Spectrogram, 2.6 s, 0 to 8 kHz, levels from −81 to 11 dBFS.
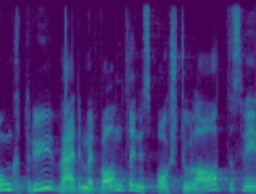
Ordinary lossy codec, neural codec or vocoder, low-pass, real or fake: none; none; none; real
